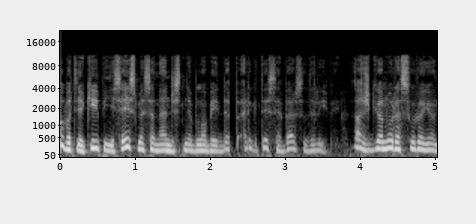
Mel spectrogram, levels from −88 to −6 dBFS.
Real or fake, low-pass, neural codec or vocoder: fake; 10.8 kHz; codec, 24 kHz, 0.9 kbps, WavTokenizer, medium speech release version 2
